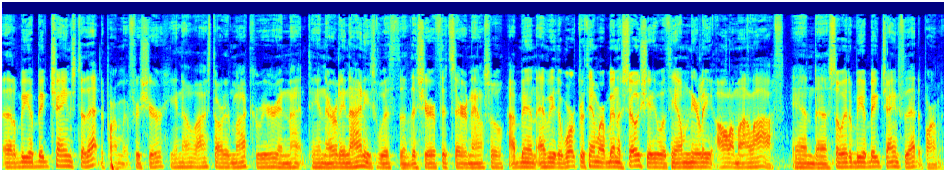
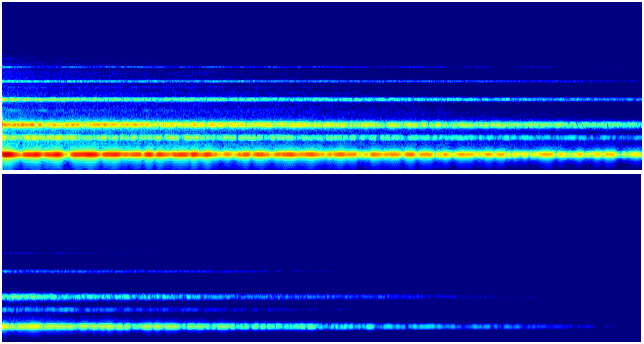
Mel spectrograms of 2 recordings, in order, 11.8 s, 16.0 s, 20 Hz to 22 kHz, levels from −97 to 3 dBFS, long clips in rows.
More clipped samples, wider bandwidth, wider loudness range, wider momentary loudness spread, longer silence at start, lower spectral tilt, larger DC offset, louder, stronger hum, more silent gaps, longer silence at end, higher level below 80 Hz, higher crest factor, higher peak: neither; first, 16.5 kHz vs 3.3 kHz; second, 3 LU vs 23 LU; second, 5 LU vs 23 LU; about the same, 0 s vs 0 s; second, -5.5 dB/octave vs -8.5 dB/octave; neither; first, -15 LUFS vs -18 LUFS; neither; neither; second, 0 s vs 6.65 s; first, -38 dBFS vs under -90 dBFS; second, 12 dB vs 20 dB; about the same, -2 dBFS vs -2 dBFS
